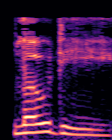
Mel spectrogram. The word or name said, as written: loadie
